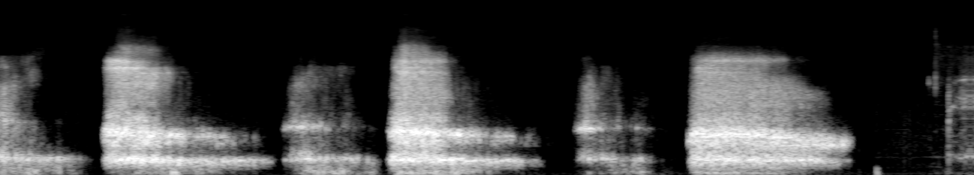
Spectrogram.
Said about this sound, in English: And now breathing in a way where there are no gaps, where you're always breathing in or breathing out, creating a wonderful circle of breath.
